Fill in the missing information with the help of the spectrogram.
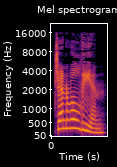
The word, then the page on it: general lien: American English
